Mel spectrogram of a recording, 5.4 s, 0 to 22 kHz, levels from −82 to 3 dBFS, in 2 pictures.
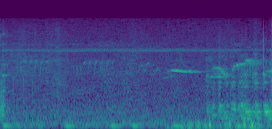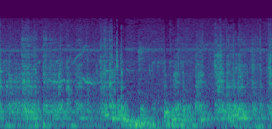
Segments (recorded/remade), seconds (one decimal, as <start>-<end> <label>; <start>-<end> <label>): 0.0-0.8 remade; 0.8-4.0 recorded; 4.0-5.4 remade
